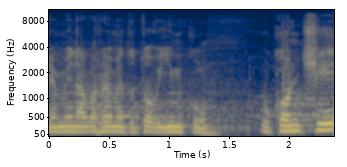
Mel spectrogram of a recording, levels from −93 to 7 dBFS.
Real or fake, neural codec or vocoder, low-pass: fake; vocoder, 44.1 kHz, 128 mel bands every 256 samples, BigVGAN v2; 9.9 kHz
